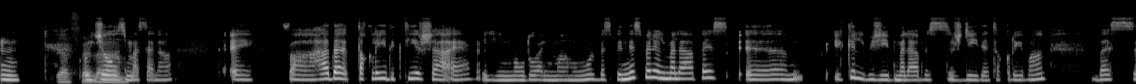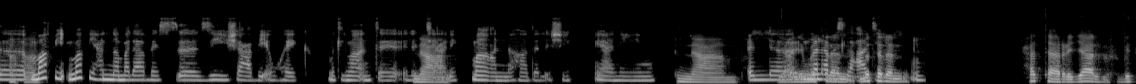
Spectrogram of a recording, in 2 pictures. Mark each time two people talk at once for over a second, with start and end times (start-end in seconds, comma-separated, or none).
19.1-20.5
